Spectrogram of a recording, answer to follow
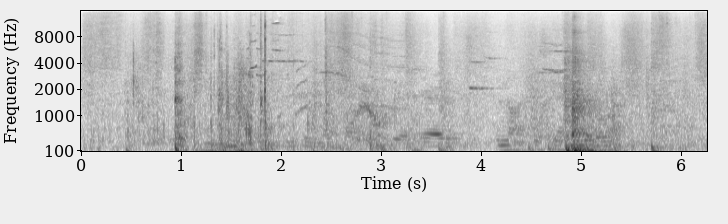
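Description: A door being opened and shut as someone walks into a shop, with scattered knocks and a heavy thump about five seconds in. Faint voices can be heard in the background.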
